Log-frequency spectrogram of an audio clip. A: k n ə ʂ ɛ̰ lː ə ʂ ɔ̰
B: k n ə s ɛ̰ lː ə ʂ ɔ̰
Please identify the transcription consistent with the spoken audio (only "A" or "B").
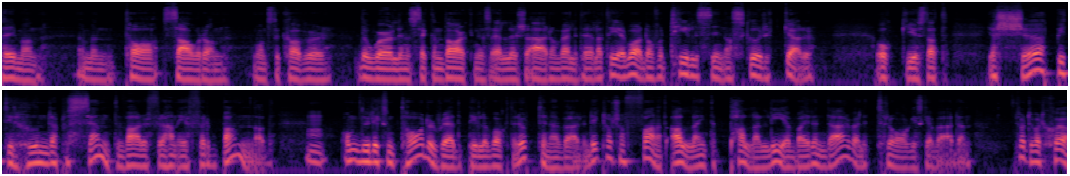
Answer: B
